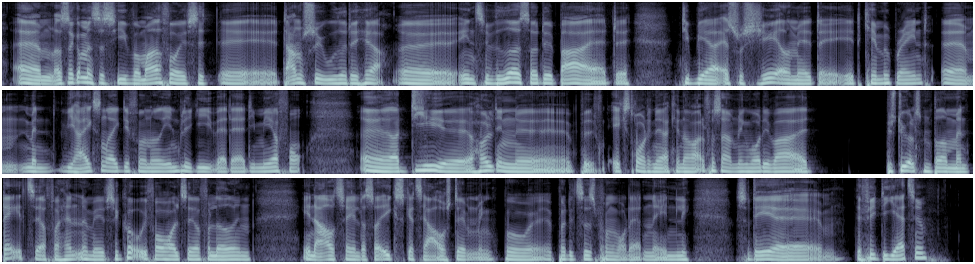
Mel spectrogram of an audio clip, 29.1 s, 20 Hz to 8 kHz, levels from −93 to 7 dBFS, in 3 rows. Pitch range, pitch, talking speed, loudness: 125-140 Hz, 130 Hz, 220 wpm, -21 LUFS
